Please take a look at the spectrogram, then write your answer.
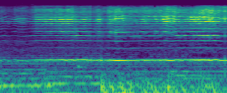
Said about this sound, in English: Sounds like a mosquito. Is that a mosquito?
